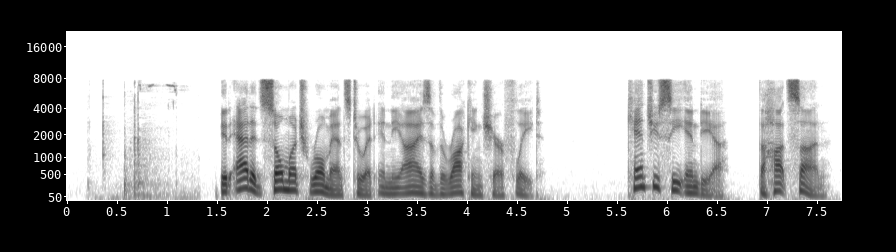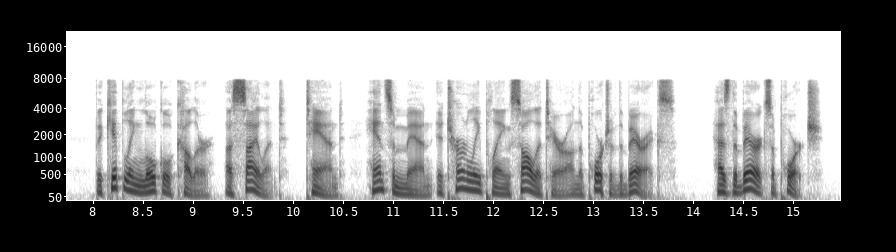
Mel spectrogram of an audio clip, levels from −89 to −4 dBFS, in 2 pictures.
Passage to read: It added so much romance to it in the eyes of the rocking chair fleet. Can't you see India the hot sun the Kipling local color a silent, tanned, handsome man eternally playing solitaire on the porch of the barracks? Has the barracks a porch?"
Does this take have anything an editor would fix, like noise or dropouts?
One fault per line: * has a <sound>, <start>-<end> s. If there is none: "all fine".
* has a squeak, 0.2-1.3 s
